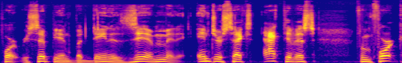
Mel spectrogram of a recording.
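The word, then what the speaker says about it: Zzyym: Zim, pronounced Zim, because it's Z-Z-Y-Y-M. – A double Z. – Double Z, double Y-M.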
